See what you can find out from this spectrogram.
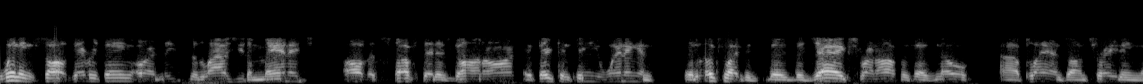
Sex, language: male, English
